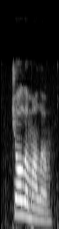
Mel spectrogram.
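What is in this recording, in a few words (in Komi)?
"чолӧмалӧм", Komi, female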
